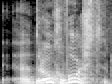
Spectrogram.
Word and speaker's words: droge worst: D-R-E-U-G-E. How do you spell that, Druge? – Droge worst, dried sausage. – Dried sausage mustard, yeah. – Or as we say in the local accent, droge worst.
